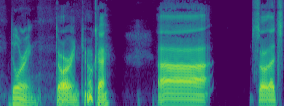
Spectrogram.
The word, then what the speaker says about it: Doehring: I pronounce it the same way you do, Doehring.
